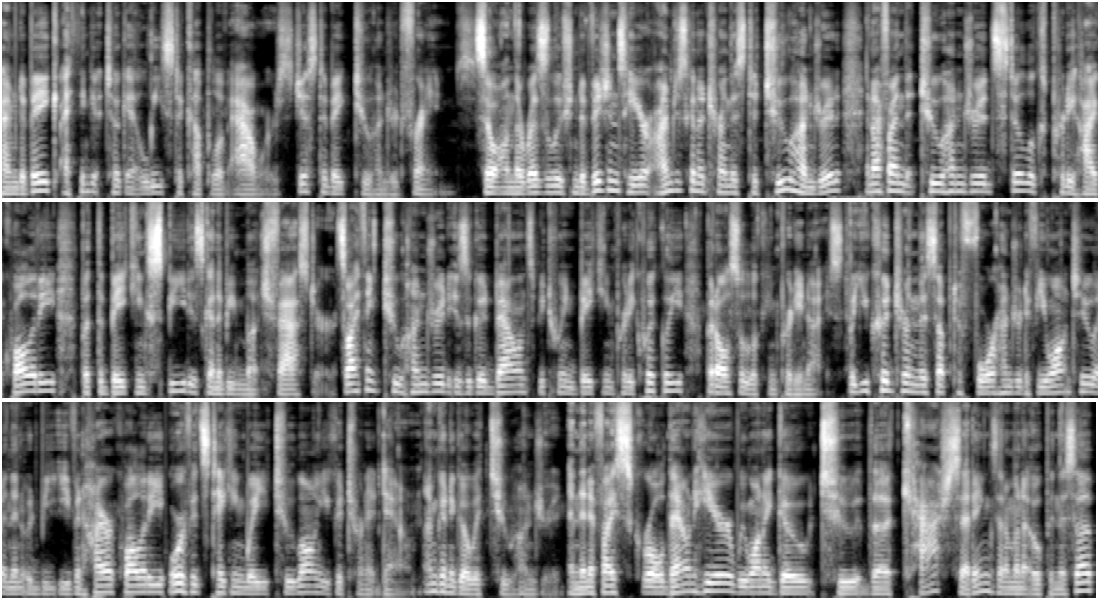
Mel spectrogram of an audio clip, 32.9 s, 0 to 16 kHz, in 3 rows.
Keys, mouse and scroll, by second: 7.7 0, 26.2-32.8 shift+middle drag.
